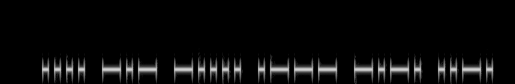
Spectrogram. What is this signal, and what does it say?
Morse code, heard as a keyed tone, about 21 wpm, 700 Hz. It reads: HK6JCF
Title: DXCC-100 Call Signs - 6 Characters - Repeated 2x - 20wpm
